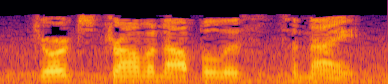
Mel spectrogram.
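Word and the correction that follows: Stroumboulopoulos: Strombolopoulos. – You know, I put an N in there. I went Stramanopoulos. No, Strombolop. I still need some work.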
